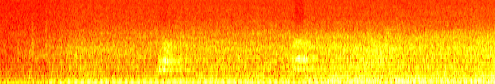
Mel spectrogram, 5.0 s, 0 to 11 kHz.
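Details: Honda Click 125i V3 scooter idling: loud, uneven low rumble pulsing about three times a second from the CVT belt drive, louder than when it first appeared; cause not yet found, CVT cover to be opened.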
